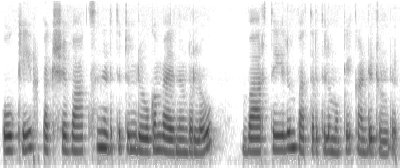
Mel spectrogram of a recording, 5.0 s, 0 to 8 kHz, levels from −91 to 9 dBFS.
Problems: low volume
